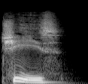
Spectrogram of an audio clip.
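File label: "cheese", British English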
